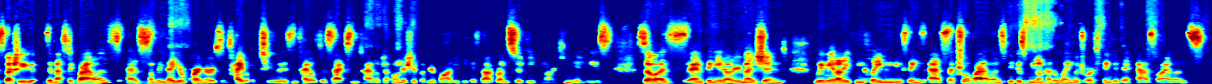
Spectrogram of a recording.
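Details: Adult speaker; typical speech.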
